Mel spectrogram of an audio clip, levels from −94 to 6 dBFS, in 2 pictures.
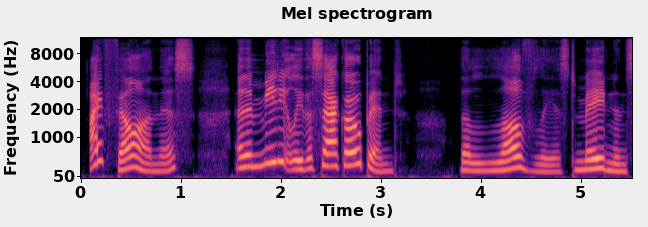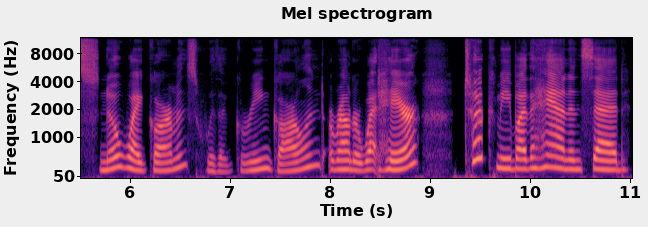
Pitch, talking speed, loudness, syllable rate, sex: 230 Hz, 170 wpm, -21 LUFS, 4.6 syllables/s, female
